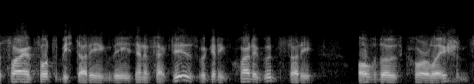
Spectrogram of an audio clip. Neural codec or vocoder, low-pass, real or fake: vocoder, 44.1 kHz, 128 mel bands every 256 samples, BigVGAN v2; 7.2 kHz; fake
